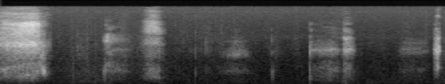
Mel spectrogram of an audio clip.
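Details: Sneezes stifled to stay quiet while others slept: a burst of sneezing followed by several soft, suppressed sneezes with hushed breaths between them.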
